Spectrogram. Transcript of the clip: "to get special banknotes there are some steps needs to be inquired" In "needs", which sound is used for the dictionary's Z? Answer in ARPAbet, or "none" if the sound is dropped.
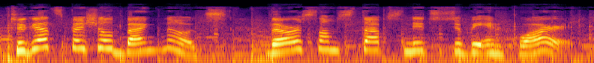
none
